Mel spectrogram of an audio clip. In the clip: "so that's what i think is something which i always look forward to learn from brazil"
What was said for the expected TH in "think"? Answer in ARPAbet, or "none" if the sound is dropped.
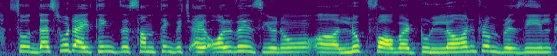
T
